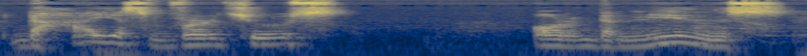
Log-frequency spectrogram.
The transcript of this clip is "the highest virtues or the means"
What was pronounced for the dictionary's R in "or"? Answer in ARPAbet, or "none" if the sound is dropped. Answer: R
